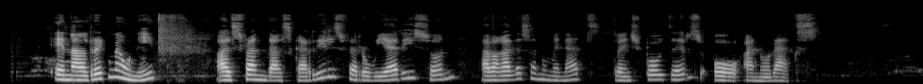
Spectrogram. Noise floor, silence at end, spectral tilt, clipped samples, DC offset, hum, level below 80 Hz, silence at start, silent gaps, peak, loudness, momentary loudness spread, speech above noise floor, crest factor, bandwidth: -65 dBFS; 1.1 s; -4 dB/octave; under 0.1%; under 0.1%; none; -76 dBFS; 0.35 s; none; 0 dBFS; -22 LUFS; 16 LU; 43 dB; 22 dB; 11.5 kHz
